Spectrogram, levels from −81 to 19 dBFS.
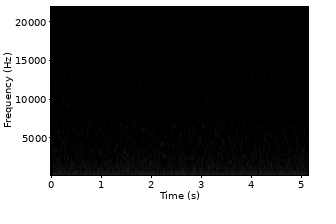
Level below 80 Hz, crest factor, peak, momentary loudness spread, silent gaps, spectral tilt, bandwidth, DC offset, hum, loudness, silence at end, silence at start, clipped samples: -76 dBFS; 14 dB; -52 dBFS; 0 LU; none; -2 dB/octave; 16.5 kHz; under 0.1%; none; -65 LUFS; 0 s; 0 s; under 0.1%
